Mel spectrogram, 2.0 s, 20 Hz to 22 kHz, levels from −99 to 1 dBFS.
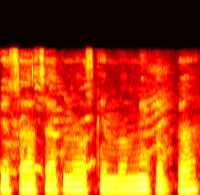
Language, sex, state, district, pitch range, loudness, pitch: Hindi, male, Jharkhand, Jamtara, 130-135 Hz, -14 LUFS, 135 Hz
